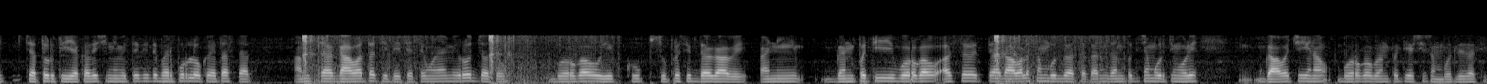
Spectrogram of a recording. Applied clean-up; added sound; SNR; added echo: none; Fire; 5 dB; none.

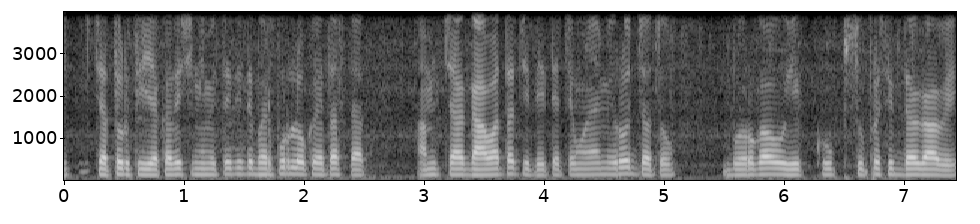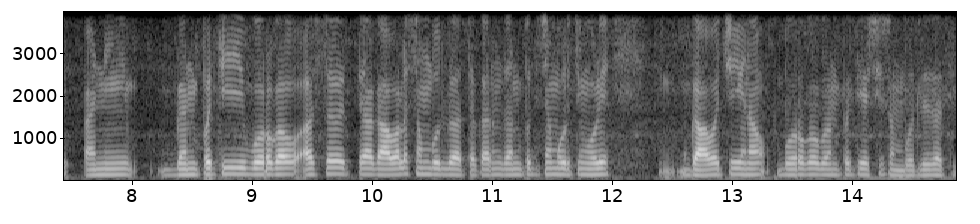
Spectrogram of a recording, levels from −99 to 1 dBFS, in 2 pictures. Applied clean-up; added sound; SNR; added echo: none; none; none; none.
